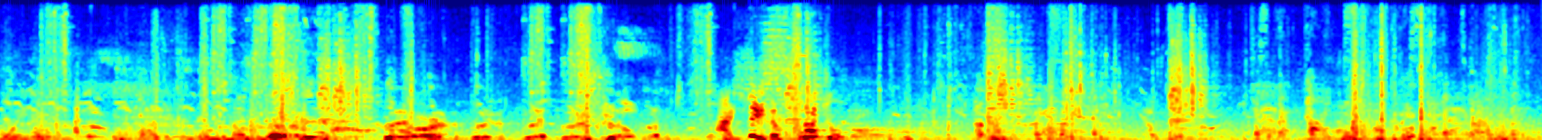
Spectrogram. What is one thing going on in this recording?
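Swords clash and clang repeatedly in a fight.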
